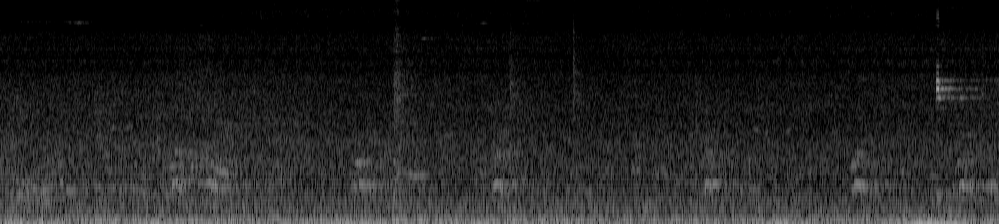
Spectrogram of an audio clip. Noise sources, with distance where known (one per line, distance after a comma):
dog barking or whining, far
